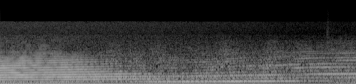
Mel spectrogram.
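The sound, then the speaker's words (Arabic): A small propeller aircraft, sent up to scout where others are located, drones steadily, its buzzing engine tone holding level with a slight drift in pitch and no voices over it. “هيا أيتها الطائرة، حلقي لنكتشف أماكنهم.”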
